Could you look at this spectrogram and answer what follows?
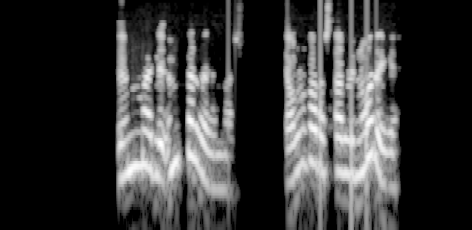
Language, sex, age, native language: Icelandic, female, 40-49, Icelandic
